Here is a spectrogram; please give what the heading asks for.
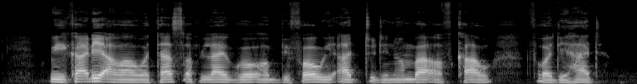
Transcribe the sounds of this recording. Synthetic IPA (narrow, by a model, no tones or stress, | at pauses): wikʰaɹiawəwɔtʰə˞səplaɪɡoop̚bifɔwiʔad̚tʰuðənʌ̃mbə˞ɔv̥kʰawfɔðiɦad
